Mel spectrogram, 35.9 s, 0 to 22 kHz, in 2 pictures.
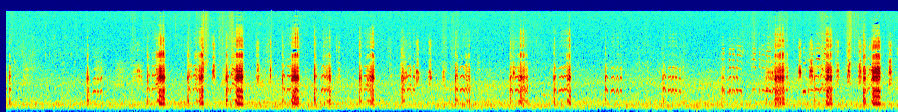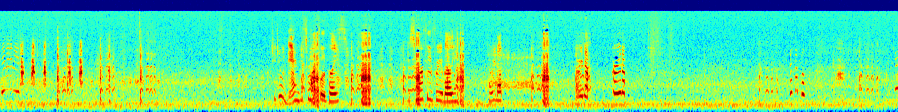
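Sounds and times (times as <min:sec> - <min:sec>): duck quacking: 0:01.7 - 0:09.4, 0:10.2 - 0:11.5, 0:13.2 - 0:13.7, 0:14.4 - 0:21.2, 0:23.8 - 0:29.8, 0:33.1 - 0:35.9.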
